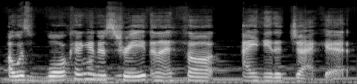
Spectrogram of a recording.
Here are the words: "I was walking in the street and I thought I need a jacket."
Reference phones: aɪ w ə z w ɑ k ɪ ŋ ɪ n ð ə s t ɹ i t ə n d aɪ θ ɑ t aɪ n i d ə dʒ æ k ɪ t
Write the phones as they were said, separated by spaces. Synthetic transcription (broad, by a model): aɪ w ə z w ɑ k ɪ ŋ ɪ n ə s t ɹ i t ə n aɪ θ ɑ t aɪ n i d ə dʒ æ k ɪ t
